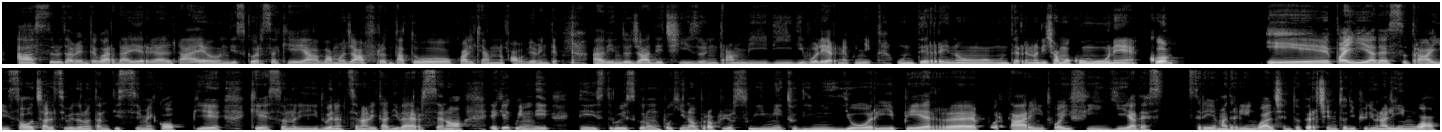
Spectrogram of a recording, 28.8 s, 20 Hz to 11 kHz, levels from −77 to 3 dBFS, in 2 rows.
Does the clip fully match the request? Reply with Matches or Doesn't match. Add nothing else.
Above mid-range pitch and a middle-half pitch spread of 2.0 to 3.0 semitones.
Doesn't match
